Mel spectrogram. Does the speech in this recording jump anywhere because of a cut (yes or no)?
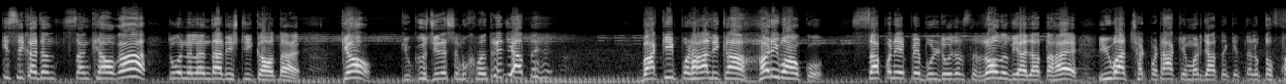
no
